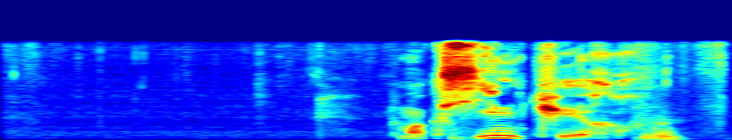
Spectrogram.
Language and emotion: Russian, neutral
